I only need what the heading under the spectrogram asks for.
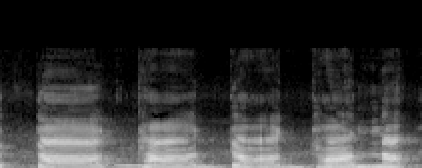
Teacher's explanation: इन्हें बोलने में अपनी जिह्वा डायरेक्ट सामने के दांतों से टच होती है। बोलकर देखो, सामने के दांतों से टच होती है। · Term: दंत्य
